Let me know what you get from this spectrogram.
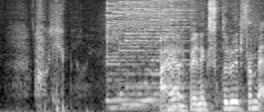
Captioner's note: bright chime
